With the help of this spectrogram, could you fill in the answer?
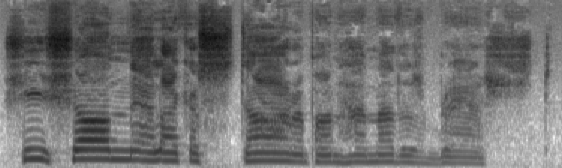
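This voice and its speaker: A cold, ranting duke. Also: male voice, animated, slow, a bit bright. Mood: brooding. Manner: shrill, theatrical outbursts.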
